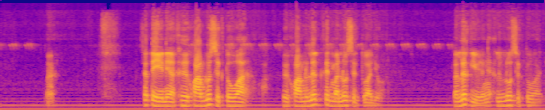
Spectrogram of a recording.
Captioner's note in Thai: เสียงสูดหายใจ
